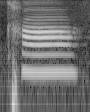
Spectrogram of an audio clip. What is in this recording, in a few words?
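"kaa1", Cantonese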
